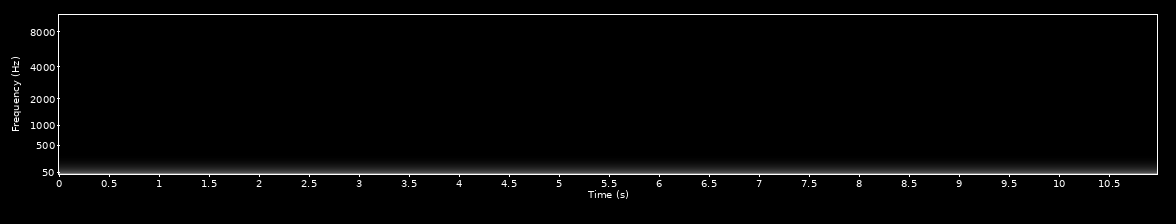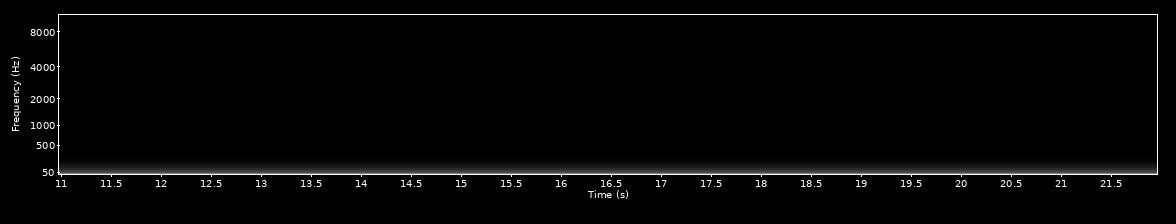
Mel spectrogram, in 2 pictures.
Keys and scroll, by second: 2.3 ctrl+c, 2.9 super+1, 3.6-7.3 typing, 13.9 Up, 14.4-20.7 typing.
